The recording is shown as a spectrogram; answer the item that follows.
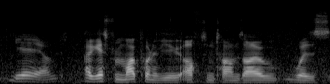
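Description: In an Australian accent, a man speaks at a moderate pace and a fairly low pitch. Noticeable background noise is present. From Australia, central tablelands of New South Wales. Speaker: farmer. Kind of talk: casual chat.

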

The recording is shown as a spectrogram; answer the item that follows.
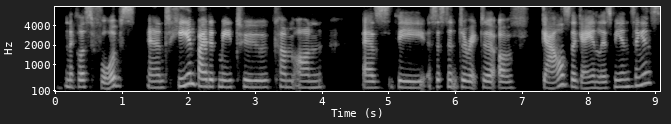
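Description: The speaker has a New Zealand accent and a moderate pace. The background is quiet. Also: woman. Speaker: collaborative pianist. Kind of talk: casual interview.

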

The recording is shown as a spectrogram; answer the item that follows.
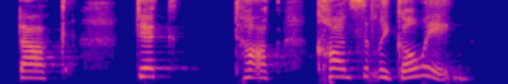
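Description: A woman speaks with a high pitch. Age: 30s. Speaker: podcast host and life coach. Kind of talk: solo podcast monologue.

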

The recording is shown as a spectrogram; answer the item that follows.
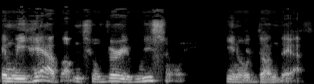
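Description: A man's fairly high, somewhat breathy voice with an American accent and ordinary pitch variation. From US Midwest, Detroit area. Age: 60s. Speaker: comic book historian. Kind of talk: interview.

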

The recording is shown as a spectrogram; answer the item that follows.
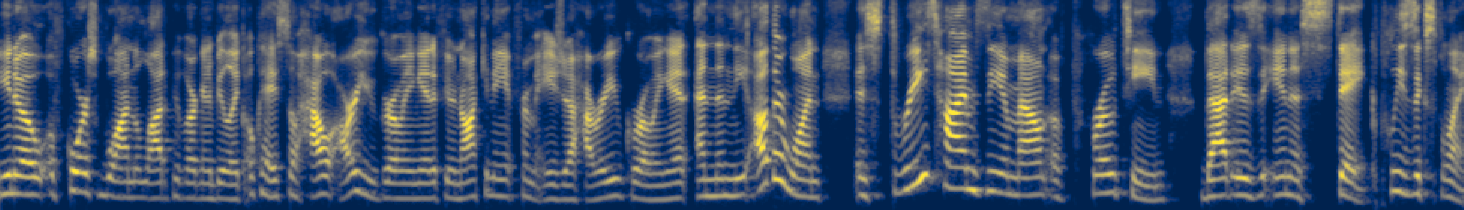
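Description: A woman has an unremarkable speaking voice of medium pitch with ordinary pitch variation. She talks at a fairly quick pace with hardly any pauses against a quiet background. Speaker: podcast host. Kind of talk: casual interview.

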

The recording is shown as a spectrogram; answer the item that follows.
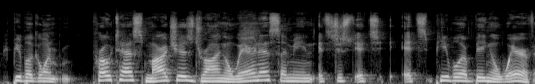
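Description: Using a plain, everyday voice, a man talks at a fairly quick pace with hardly any pauses and a fairly high pitch. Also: ordinary pitch variation. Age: 30s. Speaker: podcast co-host. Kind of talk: casual podcast discussion.

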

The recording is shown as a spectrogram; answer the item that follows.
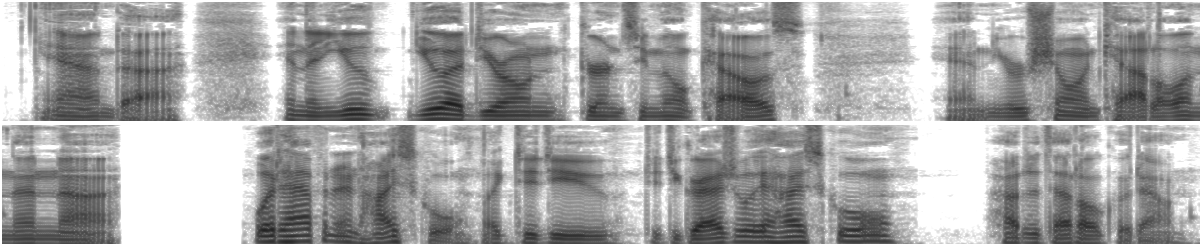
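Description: A normal speaking voice from a man, fairly low in pitch, with ordinary pitch variation and a moderate pace, dry and close with no echo, in a very clean recording with a silent background. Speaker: podcast interviewer. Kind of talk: interview.

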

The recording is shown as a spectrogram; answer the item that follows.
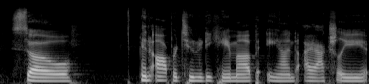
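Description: A woman with an Upper Midwest accent speaks at a very deep, low pitch in a monotone, flat intonation. The recording is very clean, with a silent background. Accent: Upper Midwest American. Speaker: radio DJ. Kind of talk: casual chat.

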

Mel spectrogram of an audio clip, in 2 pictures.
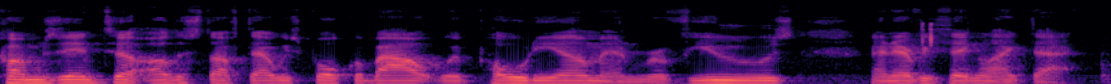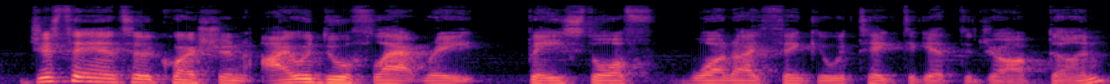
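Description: His pitch sits in the medium range and varies in an ordinary way. The man speaks at a moderate pace in a plain, everyday voice. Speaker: pest control business owner, podcast co-host.

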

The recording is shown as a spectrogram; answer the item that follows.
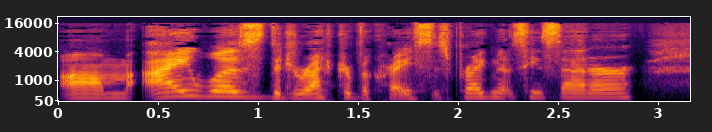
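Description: A woman speaks at a medium pitch with a West Michigan accent. Her pace is fairly quick and her pitch varies in an ordinary way. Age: 30s. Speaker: state party chair. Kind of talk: casual interview. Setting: video call.

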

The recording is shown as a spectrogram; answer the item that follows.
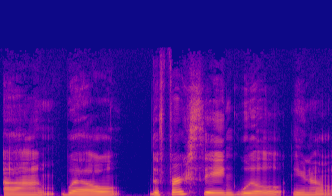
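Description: A woman with an American accent, medium pitch, and a dry, close sound with no echo. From US South, suburban Atlanta, Georgia. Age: 20s. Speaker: nonprofit community engagement director, former teacher. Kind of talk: interview. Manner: hesitant, many filler ums.

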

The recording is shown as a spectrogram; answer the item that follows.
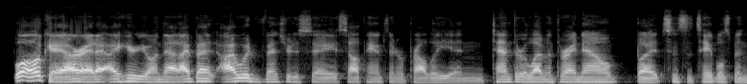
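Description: There is ordinary pitch variation as a man speaks at a fairly quick pace. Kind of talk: sports commentary, excited call of a goal. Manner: animated, excitable, trading short exclamations.

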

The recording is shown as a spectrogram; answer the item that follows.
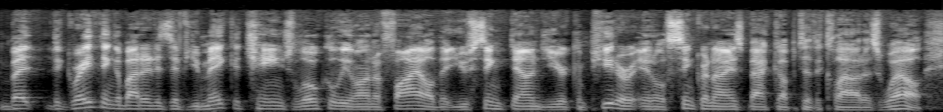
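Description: A man's fairly low, bright, sharp voice at a very fast pace, with hardly any pauses and ordinary pitch variation. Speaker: guest, legal technology consultant. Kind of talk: casual interview conversation. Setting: video call. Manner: chatty, filler words.

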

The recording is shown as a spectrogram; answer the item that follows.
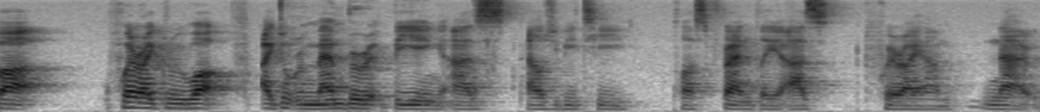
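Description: A man speaks very slowly with a fairly low pitch and fairly even intonation. Noticeable background noise and audible room echo are present. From northeast Scotland, Fraserburgh. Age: 20s. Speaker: sports reporter. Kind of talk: casual interview.

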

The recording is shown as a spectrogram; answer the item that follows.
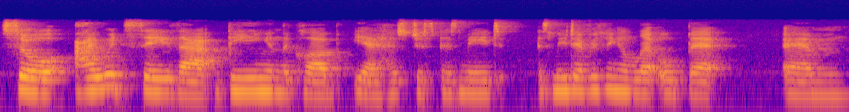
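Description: A woman with a Scottish accent, medium pitch, monotone flat intonation and moderate pace, over noticeable background noise. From Scotland. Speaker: amateur runner. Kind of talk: casual chat.

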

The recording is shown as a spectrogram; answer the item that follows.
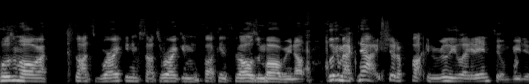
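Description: With a New York accent, a man talks very fast at a fairly high pitch with ordinary pitch variation, the sound dry and close with no echo. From New York, Long Island (Merrick). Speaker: guest co-host, ex-wrestler and collector. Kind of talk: casual chat. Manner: low-energy.

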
